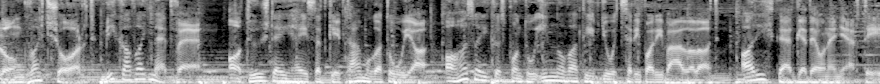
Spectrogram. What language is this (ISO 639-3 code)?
hun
